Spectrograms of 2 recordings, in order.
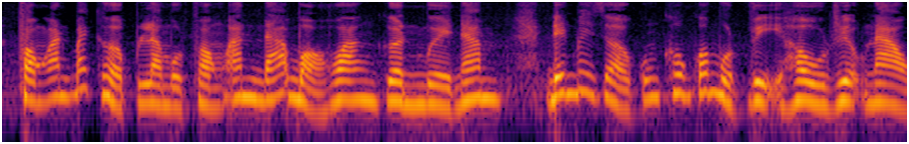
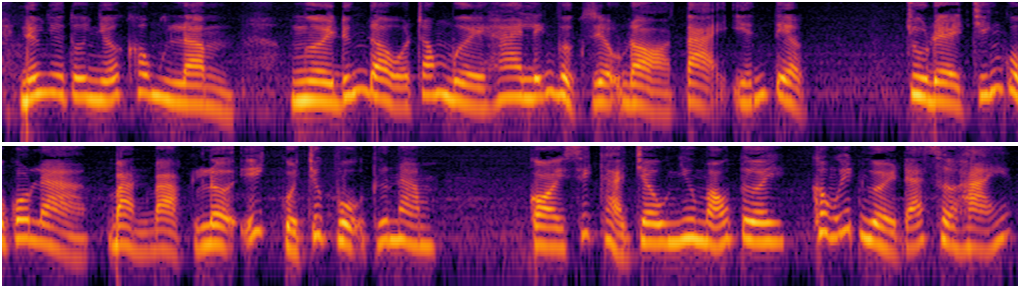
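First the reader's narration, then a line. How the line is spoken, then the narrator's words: Smiling, teasing. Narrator (Vietnamese): Trang Tĩnh Vũ mỉm cười trêu chọc nói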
